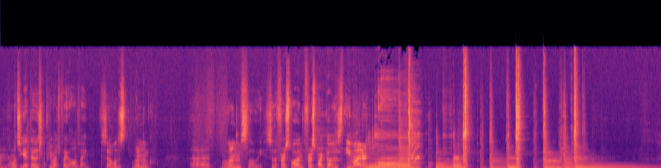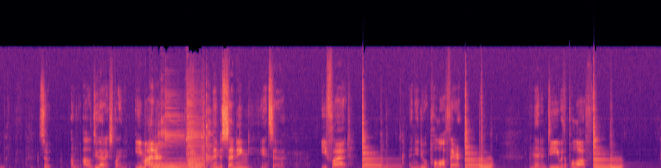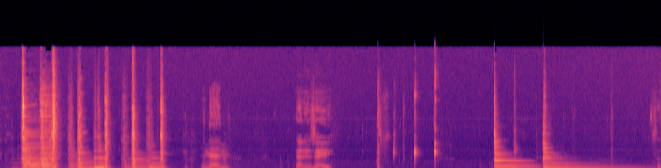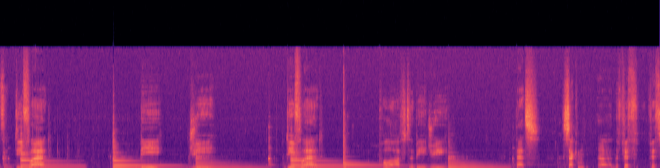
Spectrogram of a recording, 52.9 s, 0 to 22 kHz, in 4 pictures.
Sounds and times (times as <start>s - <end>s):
Speech: 0.0s - 3.2s, 3.8s - 7.4s, 14.0s - 16.6s, 17.4s - 19.0s, 19.6s - 20.4s, 21.3s - 22.5s, 23.8s - 25.1s, 30.4s - 31.1s, 32.4s - 33.2s, 39.5s - 40.7s, 42.5s - 42.9s, 43.5s - 44.0s, 45.4s - 46.1s, 47.2s - 48.7s, 50.0s - 52.8s
Strum: 5.5s - 14.1s, 15.2s - 17.7s, 25.1s - 30.4s, 36.3s - 51.1s.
